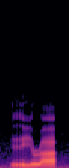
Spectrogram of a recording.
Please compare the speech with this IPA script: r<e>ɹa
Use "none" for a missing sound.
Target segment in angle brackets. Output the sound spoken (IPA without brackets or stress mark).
i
